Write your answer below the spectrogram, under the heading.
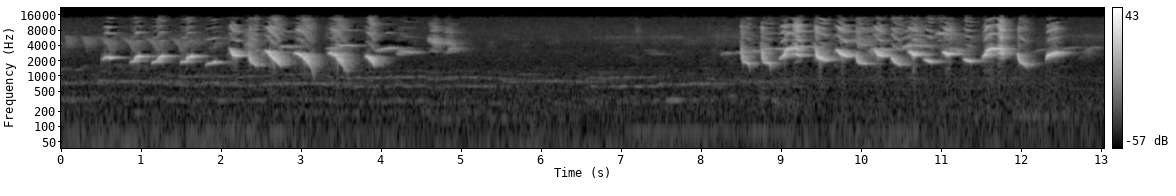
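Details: Greater green leafbird from Indonesia singing in two bursts of quick descending chirps and slurred whistles, separated by a silent pause of several seconds; a low steady hum runs underneath.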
